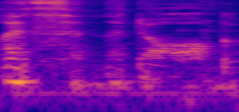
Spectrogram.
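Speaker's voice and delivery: very quiet, hushed whisper. Near guards and a digging noise, Sybil speaks up, whispering. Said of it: "Sybil whispers and says".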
